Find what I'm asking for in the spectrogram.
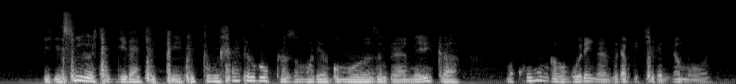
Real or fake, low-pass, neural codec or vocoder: fake; 14.4 kHz; codec, 44.1 kHz, 3.4 kbps, Pupu-Codec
